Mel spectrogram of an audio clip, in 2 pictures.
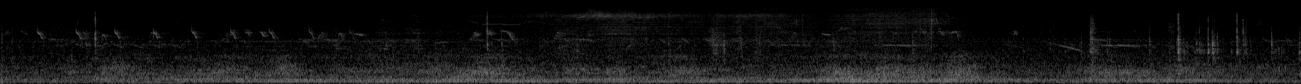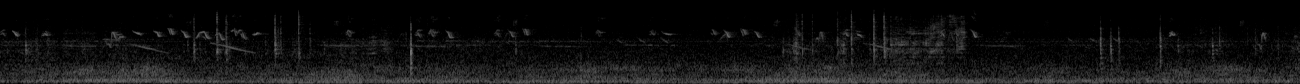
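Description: Wild birds chirping in short, quick calls again and again over a faint steady low hum, with a few sharp light clicks scattered through.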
